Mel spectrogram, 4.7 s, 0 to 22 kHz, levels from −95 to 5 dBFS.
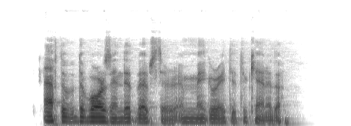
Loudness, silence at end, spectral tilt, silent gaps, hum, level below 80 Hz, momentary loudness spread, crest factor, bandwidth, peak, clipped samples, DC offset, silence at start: -22 LUFS; 0.85 s; -8 dB/octave; none; none; -42 dBFS; 13 LU; 20 dB; 7.4 kHz; -2 dBFS; under 0.1%; under 0.1%; 0.6 s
